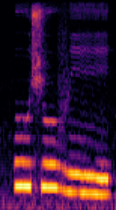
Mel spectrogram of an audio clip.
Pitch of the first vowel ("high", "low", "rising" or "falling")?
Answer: high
